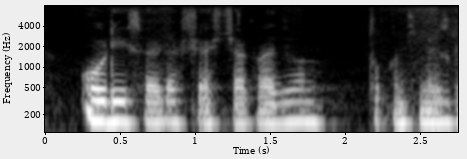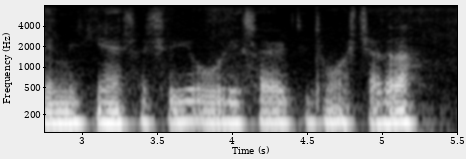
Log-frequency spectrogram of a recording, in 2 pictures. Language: Kashmiri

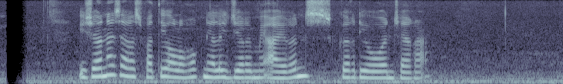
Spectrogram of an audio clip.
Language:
Sundanese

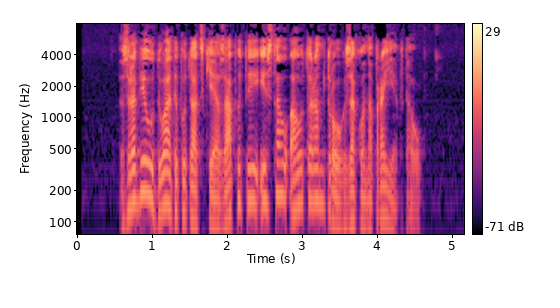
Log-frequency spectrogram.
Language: Belarusian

